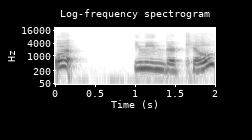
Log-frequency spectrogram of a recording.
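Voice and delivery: put-on stunned, startled, shocked disbelief. Retelling a man's reaction on learning two people have died, mock-shocked. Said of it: "he's shocked by this fact".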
